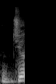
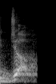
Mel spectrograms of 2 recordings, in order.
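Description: First: जौ with a long held vowel; drawn-out जौ. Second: जौ cut short like a half letter; clipped जौ. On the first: Teacher showing the full letter, जौ stretched long. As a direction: stretch जौ right out. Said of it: "अब खींच करके पढ़िए". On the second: Teacher showing how not to read it, जौ clipped short. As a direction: chop the vowel of जौ off abruptly. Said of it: "अब इसको ज नहीं पढ़ेंगे". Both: Shown as a demonstration.

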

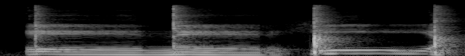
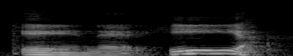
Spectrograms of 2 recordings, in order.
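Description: First: Energía slowly split, four beats; slow syllables. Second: Said in the usual way. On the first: Shown as a demonstration. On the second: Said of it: "Cuatro golpes de voz".

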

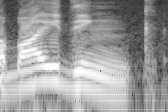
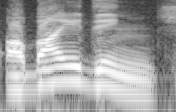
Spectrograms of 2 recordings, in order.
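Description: First: "abiding" said slowly with a hard g at the end; "abiding" slow, closing on ng plus an audible g; wrong abiding with g. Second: "abiding" with the final g silent, ending on n; correct abiding. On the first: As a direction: drag out "abiding" and sound the final g. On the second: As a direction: say "abiding" as abaidin, no g sound. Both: Shown as a demonstration. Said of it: "ما ننطقش الجي".

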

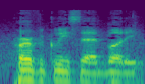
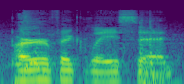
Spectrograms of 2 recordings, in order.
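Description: First: Said in the usual way. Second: "Perfectly said" stretched out slowly; drawn-out praise. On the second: Acted. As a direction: savour "Perfectly said", word by word. Repeats praise, drawing it out.

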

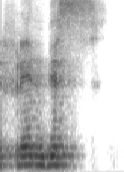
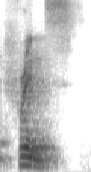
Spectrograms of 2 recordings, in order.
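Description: First: Egyptian-style فريندز with D and extra vowel sounded; Egyptian pronunciation. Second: American-style فريندز with D dropped; American pronunciation. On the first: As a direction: say فريندز as 'fren-dis', two syllables. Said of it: "مصر نقول". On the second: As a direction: say فريندز as one syllable, 'frenz'. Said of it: "امريكان". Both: Shown as a demonstration.

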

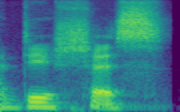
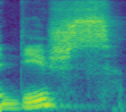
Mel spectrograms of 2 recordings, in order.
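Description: First: "dishes" in two syllables, "dish-ez"; correct plural. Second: "dishes" squeezed into one syllable, like "dishs"; wrong plural. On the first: Teacher shows students the correct plural, "dishes" as two syllables. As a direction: add the extra syllable in "dishes", clearly. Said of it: "буде ще один додатковий звук ... а dishes". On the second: Teacher shows students the wrong plural, "dishes" as one syllable. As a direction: say "dishes" with no extra vowel, as the wrong form. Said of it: "буде ще один додатковий звук, не dishes". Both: Shown as a demonstration.

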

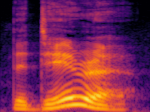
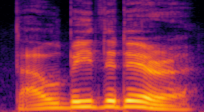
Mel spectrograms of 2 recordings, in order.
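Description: First: Loud, startled question; startled Scots outcry; cried out. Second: Said in the usual way. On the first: A narrator's reading. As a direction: echo it as the alarmed old uncle. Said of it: "cries Ebenezer".

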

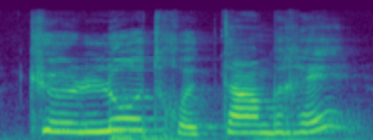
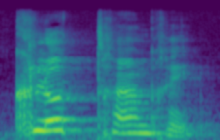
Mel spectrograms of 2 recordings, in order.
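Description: First: "que l'autre timbré" slowly, with que as its own syllable; full vowels. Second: "que l'autre timbré" squeezed to klot-timbré; cut vowels. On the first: French teacher showing the full form before it gets cut, "que l'autre timbré" fully sounded. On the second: French teacher copying the waitress, vowels cut in "qu'l'aut' timbré". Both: Shown as a demonstration. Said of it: "she really cuts some vowels".

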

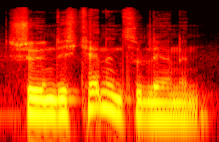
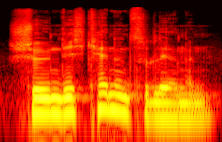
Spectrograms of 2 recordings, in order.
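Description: The two takes are said the same way.

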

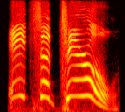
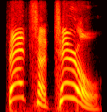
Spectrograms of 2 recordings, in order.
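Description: First: High, punched car name; excited identification. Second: Said in the usual way. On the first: Acted. Commentator spotting a Tyrrell, high excited call. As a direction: lift it into an exclamation.

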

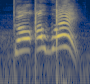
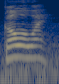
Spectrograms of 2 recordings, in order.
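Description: First: Frightened loud go away; loud shout. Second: Said in the usual way. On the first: Real, not acted. Hiding from monster.

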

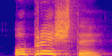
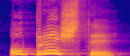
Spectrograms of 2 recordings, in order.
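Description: First: High, loud cry to halt; shouted stop. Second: High, loud repeated cry; shouted stop. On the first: The mayor shouts at the servant to halt, a loud high cry. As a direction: yell it out sharply to stop him. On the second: The mayor shouts a second time to stop the ladder, loud and high. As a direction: shout it again, just as urgent. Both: A narrator's reading. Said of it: "primarul strigă".

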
